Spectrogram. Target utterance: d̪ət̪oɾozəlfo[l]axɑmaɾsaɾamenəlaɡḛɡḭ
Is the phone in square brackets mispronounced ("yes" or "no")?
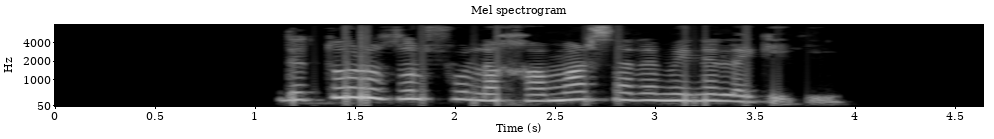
no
